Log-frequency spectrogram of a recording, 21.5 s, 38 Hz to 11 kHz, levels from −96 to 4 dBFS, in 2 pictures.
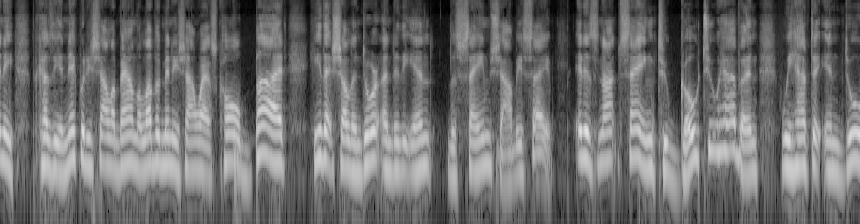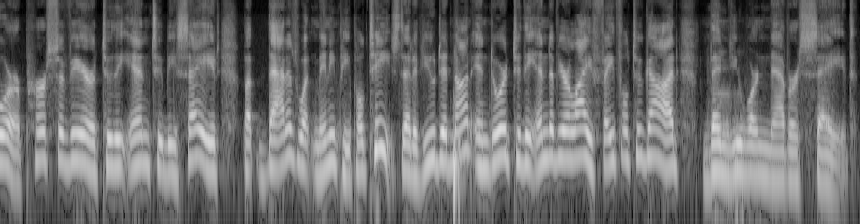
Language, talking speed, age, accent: English, 200 wpm, 50-69, American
